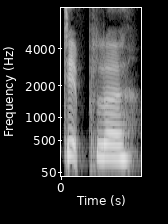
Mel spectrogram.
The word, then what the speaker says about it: Diplodocus: If following the Greek rules, the correct pronunciation should be Diplodocus with a soft O to rhyme with Liplodocus.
